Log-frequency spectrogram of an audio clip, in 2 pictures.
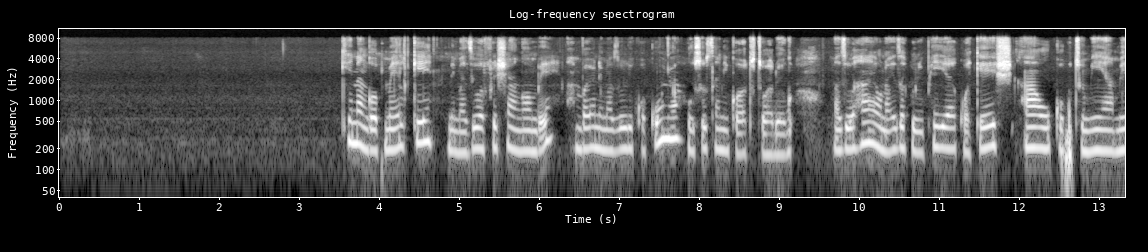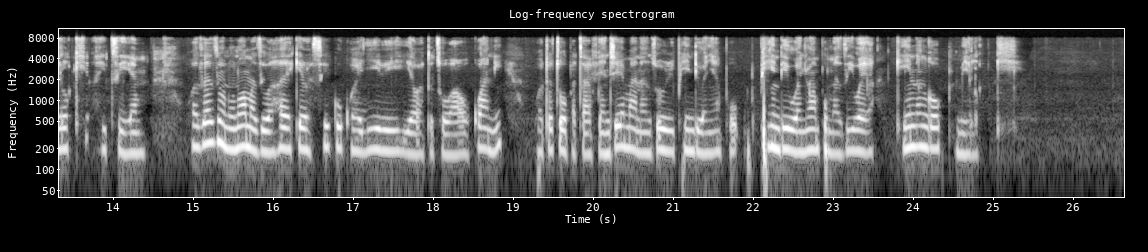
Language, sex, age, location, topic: Swahili, female, 18-24, Dar es Salaam, finance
